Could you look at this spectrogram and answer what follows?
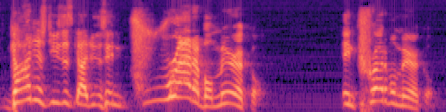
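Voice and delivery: high, emphatic wonder at the miracle; hammed-up amazement at the miracle; amazed preaching. Real, not acted. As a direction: marvel out loud.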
